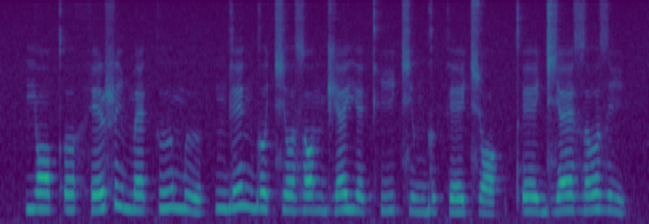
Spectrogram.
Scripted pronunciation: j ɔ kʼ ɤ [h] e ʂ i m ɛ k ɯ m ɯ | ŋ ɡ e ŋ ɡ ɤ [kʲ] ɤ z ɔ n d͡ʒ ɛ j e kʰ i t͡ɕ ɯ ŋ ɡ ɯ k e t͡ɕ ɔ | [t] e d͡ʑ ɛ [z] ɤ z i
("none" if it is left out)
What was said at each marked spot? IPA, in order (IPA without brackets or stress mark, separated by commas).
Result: h, t͡ɕ, tʼ, z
